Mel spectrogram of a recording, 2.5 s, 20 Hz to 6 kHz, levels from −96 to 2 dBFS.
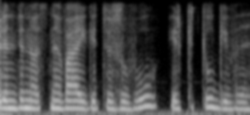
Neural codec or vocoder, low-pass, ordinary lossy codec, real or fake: autoencoder, 22.05 kHz, a latent of 192 numbers a frame, VITS, trained on many speakers; 5.4 kHz; Opus, 24 kbps; fake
